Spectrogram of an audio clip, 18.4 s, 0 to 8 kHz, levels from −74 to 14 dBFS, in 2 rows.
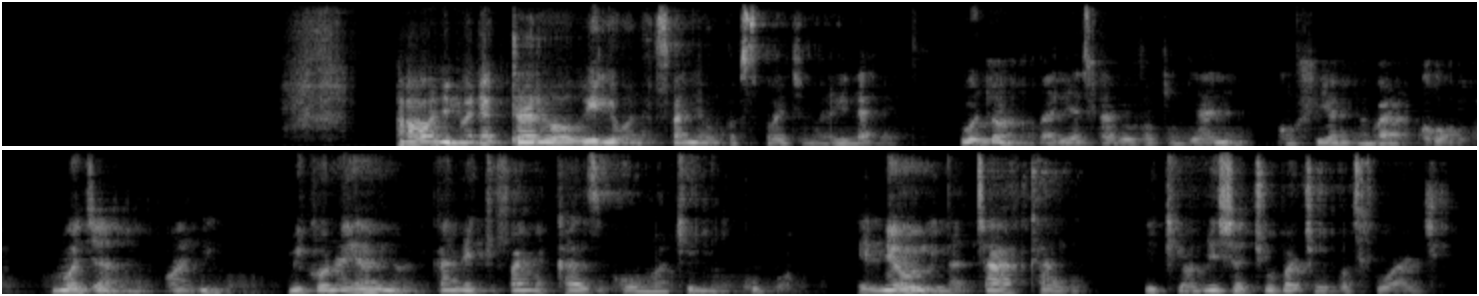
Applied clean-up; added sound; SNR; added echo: neural mask model DeepFilterNet 3.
